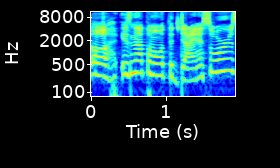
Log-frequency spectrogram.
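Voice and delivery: play-acted contemptuous, dismissive, disgusted scoffing ugh. Recounting a woman dismissing the natural history museum: imitating a disgusted scoff. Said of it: "she scoffed and just goes".

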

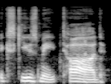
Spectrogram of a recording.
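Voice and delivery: commanding, authoritative woman's voice. Demonstrating the voice that would get todd's attention, in an authoritative woman's voice. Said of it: "So it's just like an authoritative woman's voice".

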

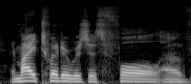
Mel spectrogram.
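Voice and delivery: normal talking voice

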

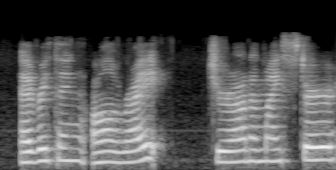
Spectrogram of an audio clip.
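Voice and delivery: ordinary delivery

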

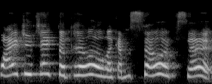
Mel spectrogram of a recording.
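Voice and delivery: very high, loud put-on cute voice. Retelling her complaint about the speaker taking the pillow, in a cute voice. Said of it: "in this cute voice".

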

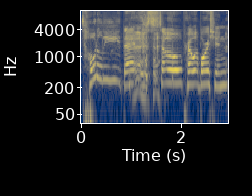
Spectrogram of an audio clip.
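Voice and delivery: put-on valley girl impression. Caricaturing bishops' press releases, speaker mimics them in a mock Valley Girl voice. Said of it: "Why do they sound like Valley Girls?".

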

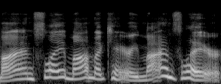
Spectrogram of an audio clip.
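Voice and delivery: put-on, high, frantic screaming. Retelling what was yelled while watching the film: imitating own screaming. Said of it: "And I'm over here screaming".

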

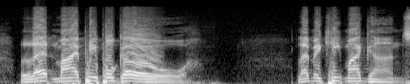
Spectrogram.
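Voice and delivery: very deep, stoic voice with "go" stretched. Joking about how Moses must have sounded, quoting him in a stoic deep Moses voice. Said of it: "The stoic deep voice".

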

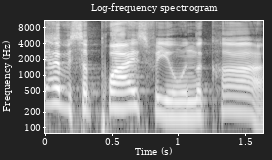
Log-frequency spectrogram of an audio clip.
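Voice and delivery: mock voice, high and sweet.

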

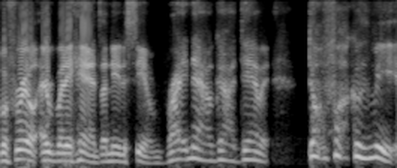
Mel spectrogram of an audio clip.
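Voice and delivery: mild yell. Retelling a security guard screaming at everybody in the theater; imitating a guard screaming. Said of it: "just screaming at everybody in the theater".

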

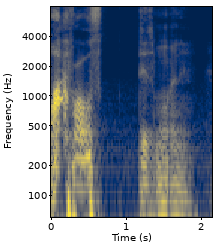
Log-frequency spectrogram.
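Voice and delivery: loud, swooping, impersonated donkey bray. Host still on vacation jokes with listeners traveling to work: donkey impersonation. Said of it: "That was my donkey impersonation".

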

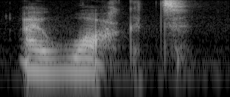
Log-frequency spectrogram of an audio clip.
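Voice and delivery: dismissive, scornful scoff. A man, asked how he got into a bolted room, answers scoffing. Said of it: "The man scoffed".

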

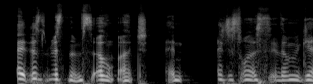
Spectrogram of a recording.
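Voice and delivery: high, sobbing voice, crying while talking. Speaker addressing listeners after being teased about crying, sobbing. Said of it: "sobbing right now".

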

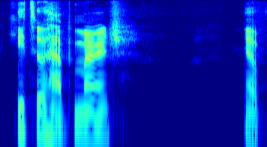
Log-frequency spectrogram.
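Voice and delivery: unenthusiastic, unhappy-sounding tone. Agreeing that a happy wife is key to marriage, not sounding happy. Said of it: "you don't sound very happy about it".

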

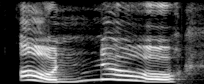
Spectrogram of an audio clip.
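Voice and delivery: very high frightened cry, no stretched. A brother looks out the window at a late knock and cries out, shaking with fright. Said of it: "cried Gary, shaking with fright".

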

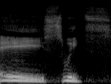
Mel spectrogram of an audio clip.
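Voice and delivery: put-on creepy, raspy, loud New York old man voice. Retelling hearing someone call to them, the speaker acts out the call: creepy New York old man voice. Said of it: "like some sort of creepy, like, New York old man".

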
